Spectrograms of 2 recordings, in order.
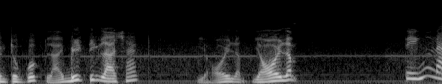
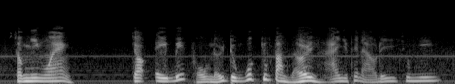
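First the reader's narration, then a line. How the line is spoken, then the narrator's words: Smiling. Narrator (Vietnamese): mỉm cười nói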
